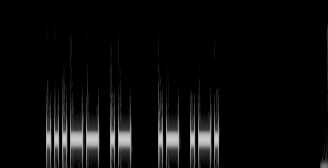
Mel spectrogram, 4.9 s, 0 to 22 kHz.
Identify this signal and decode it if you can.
Morse code, heard as a keyed tone, about 20 wpm, 700 Hz. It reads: 3A AR
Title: Field Day Exchanges - 20wpm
